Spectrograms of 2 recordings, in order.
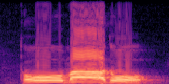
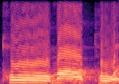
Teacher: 하면 손으로 한번 여기다 대보세요 도마도 이번에는 토마토 해보세요 차이 느껴지시죠 한국말은 도마도에는 바람이 별로 안 나오지만 토마토 하면 팍팍 나갑니다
